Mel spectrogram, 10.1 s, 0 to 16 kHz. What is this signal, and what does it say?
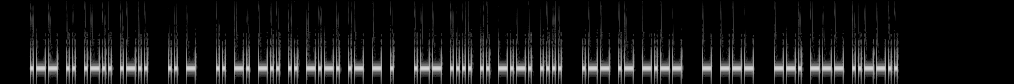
Morse code, heard as a keyed tone, about 40 wpm, 700 Hz. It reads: WILL IT INDICATE WHICH WAY TO GO?
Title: Sentences from Top 1300 Words 40wpm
